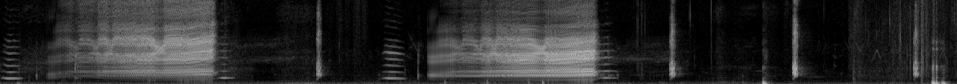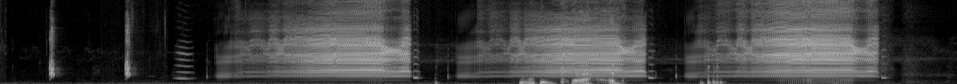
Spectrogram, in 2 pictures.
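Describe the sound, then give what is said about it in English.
A yellow-headed blackbird gives its call: several long, harsh, buzzy rasps like a rusty gate, separated by short clicky notes. “this yellow-headed blackbird has an ugly sound that I'm going to make you listen to. I saw on some birding site that it sounds like a rusty gate opening.”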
